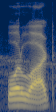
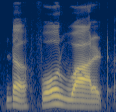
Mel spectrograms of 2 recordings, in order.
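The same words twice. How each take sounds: First: Said in the usual way. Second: forward stretched slowly, syllable by syllable; slow blend. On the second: Shown as a demonstration. Teacher blends forward slowly for learners.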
